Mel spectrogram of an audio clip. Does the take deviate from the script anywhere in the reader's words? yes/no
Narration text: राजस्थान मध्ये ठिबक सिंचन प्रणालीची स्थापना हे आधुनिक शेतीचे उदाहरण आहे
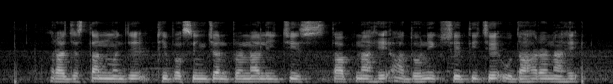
no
